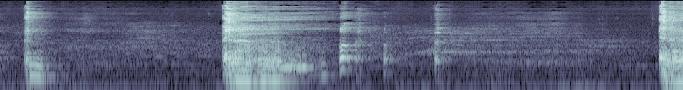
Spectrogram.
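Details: Afternoon coughing fit in a girl, starting weak and gradually becoming violent: several harsh coughs, one loud and forceful, with throat clearing between them.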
